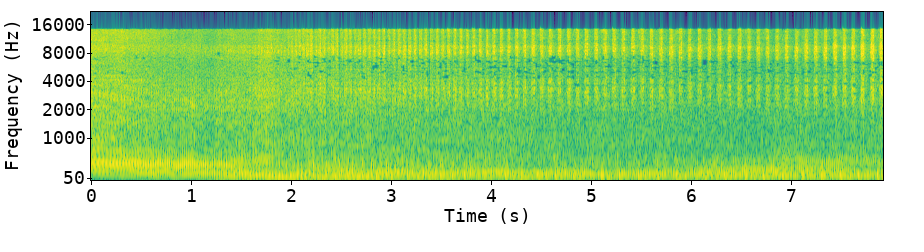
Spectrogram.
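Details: Yamaha Jupiter MX single with a PE28 carburetor, after carb setting for hard starting: a quick rev falls back to a steady, even idle with no stumbling or popping; normal running and revving.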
